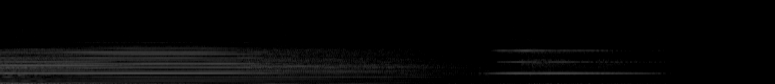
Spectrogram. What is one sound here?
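Bright chime tones ring out and slowly fade.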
